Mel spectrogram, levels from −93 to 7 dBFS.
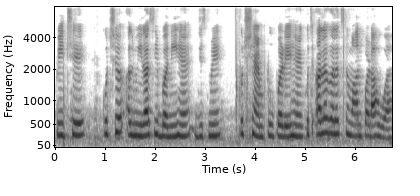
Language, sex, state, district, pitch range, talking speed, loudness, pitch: Hindi, female, Punjab, Pathankot, 240-280 Hz, 150 wpm, -18 LUFS, 255 Hz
